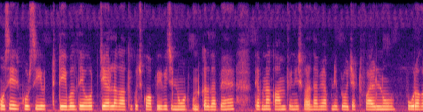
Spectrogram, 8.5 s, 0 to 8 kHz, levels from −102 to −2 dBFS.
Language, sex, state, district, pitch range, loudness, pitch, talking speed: Punjabi, female, Punjab, Fazilka, 215-225 Hz, -17 LUFS, 225 Hz, 175 wpm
